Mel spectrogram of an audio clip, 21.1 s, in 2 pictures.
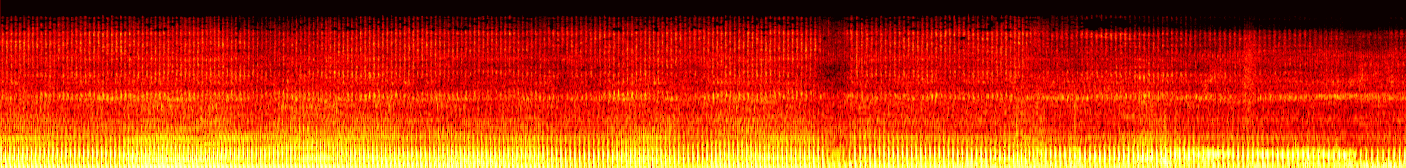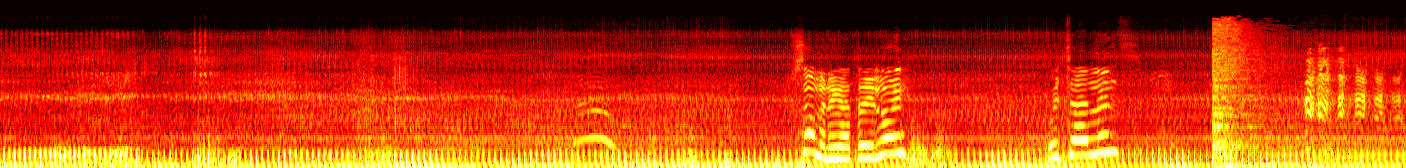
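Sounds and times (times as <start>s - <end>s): knock: 19.6s - 20.6s.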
